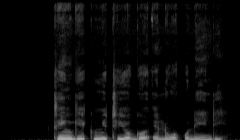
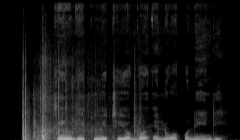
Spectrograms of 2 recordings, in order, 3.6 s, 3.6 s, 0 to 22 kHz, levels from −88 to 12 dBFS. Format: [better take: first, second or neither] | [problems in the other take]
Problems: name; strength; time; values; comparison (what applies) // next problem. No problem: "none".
first | background sound (Skateboard); 7 dB below the speech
